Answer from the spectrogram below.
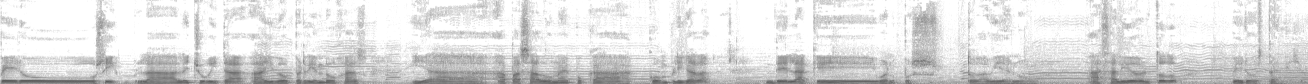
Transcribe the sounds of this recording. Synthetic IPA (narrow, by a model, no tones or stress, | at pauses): pe̞ɾosilale̞t͡ʃuɣ̞it̪aaiðo̞peɾðje̞nd̪ooxas | iaapasað̞ounae̞po̞kako̞mplikað̞a | d̪e̞lake̞βwe̞nopwe̞s | t̪o̞ðaβ̞iano̞ | asaliðo̞ðe̞lt̪o̞ð̞o̞ | pe̞ɾo̞est̪ae̞neʎa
